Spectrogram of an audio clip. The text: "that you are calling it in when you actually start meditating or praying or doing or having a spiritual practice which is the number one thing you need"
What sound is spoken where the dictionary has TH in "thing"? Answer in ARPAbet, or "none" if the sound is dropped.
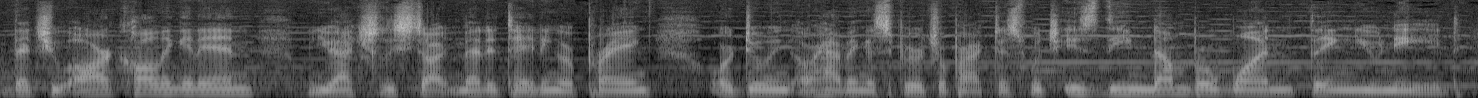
TH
